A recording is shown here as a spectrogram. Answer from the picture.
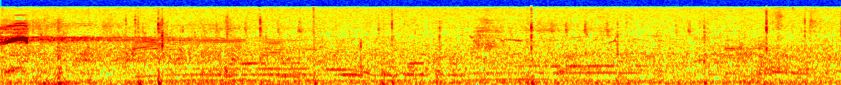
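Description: Footballs being kicked on a grass training pitch: a few irregular dull thumps of boot on ball, most of them in the first second, with indistinct players' voices in the background.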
